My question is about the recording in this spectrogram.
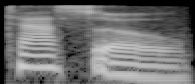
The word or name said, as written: Tasso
